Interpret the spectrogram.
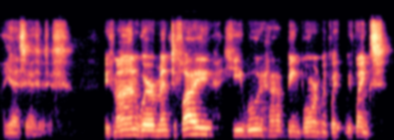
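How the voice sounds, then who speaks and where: An actor playing an exasperated but affectionate grown son in a table read, repeating words hesitantly. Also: male voice, mid-range voice, expressive, a little slow, natural voice. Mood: wry, teasing. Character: adult son, exasperated yet affectionate with his father. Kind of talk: screenplay table read acting.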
